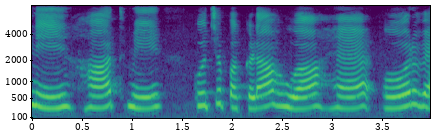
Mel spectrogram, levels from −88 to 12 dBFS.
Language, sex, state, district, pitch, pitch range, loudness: Hindi, female, Punjab, Pathankot, 290 Hz, 270-315 Hz, -14 LUFS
